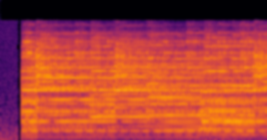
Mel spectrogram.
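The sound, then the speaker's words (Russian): Church bells of the Resurrection of Christ military cathedral in the stanitsa of Starocherkasskaya, Russia, ring out loud before the Christmas Eve divine liturgy, calling Orthodox faithful to prayer: a dense clanging peal with sustained overlapping tones that starts abruptly and carries on without pause. “Колокольный звон перед началом божественной литургии зывает православных на молитву.”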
